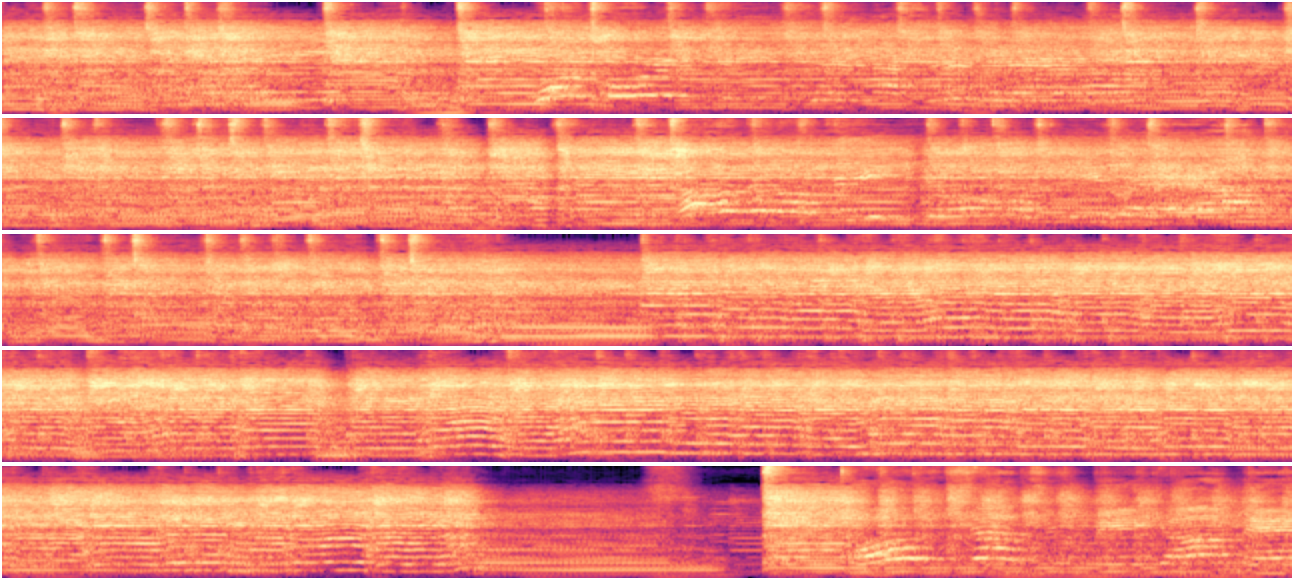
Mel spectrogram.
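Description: Stratocaster-style electric guitar being played: a continuous run of strummed chords and picked riffs, with a brief break shortly before the end.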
